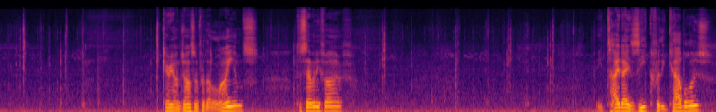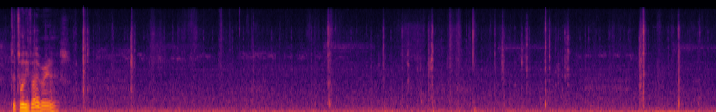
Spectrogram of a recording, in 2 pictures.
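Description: Stiff trading cards click and rustle as hands flip through them.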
